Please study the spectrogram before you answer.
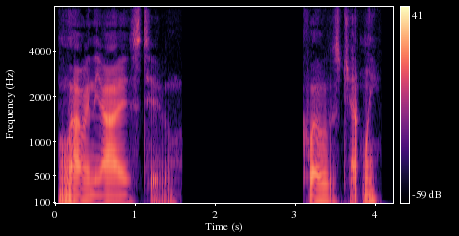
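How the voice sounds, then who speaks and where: A man leading a guided body scan meditation in a gentle, unhurried way, pausing between phrases. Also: low-pitched, steady tone, creaky, no echo, studio quality.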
